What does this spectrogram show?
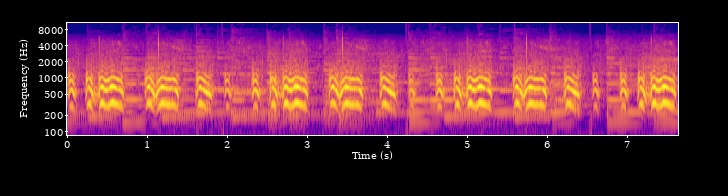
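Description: Owl hooting in a quick string of short calls, about three a second, each rising then falling in pitch, over soft background piano music.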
